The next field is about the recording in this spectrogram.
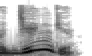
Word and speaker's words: деньги: При склонении существительного «деньги» ударение на первый слог считается устаревшим.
